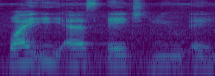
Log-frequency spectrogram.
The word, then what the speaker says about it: Yeshua: It's spelled Y-E-S-S Y-E-S-H-U-A.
